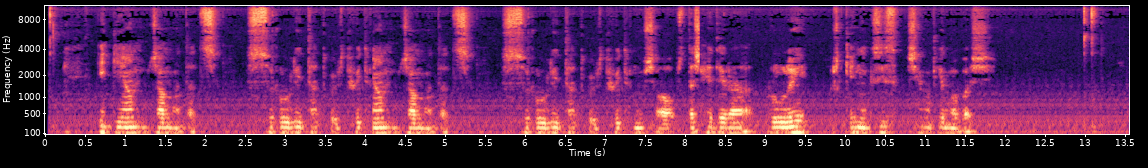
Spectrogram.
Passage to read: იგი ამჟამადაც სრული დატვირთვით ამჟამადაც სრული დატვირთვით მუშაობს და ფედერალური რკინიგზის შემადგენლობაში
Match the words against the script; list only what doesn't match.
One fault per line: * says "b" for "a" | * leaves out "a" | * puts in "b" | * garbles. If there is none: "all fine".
all fine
